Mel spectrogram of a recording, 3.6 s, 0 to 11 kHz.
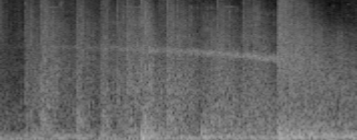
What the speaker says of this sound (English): the Puma does use a MG42 sound effect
